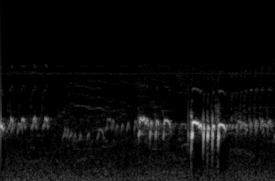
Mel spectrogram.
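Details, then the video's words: Local zebra dove with a quick, loud, crystal-clear song used to coax caged doves into singing. Soft rolling coos build into one loud burst of fast, clipped notes near the end. "PERKUTUT LOKAL GACOR Nada cepat Suara keras kristal"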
